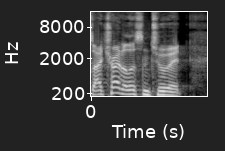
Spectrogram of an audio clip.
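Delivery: ordinary talk, nothing marked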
